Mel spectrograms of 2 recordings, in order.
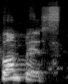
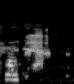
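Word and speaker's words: Bumpass: It's pronounced bumpus, but Bumpus. everybody calls it bump ass. Yes. It's bumpus, yeah. but everybody calls it bump ass.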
